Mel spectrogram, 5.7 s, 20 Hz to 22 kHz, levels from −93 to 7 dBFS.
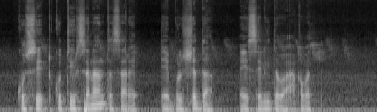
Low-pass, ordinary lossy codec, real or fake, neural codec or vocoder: none; none; real; none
